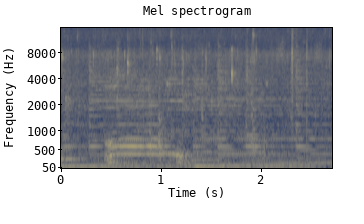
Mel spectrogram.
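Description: Whole red chillies with garlic sizzle in hot oil for a Pakistani moong chana dal, a soft, steady crackle with a faint tonal hum running underneath.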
